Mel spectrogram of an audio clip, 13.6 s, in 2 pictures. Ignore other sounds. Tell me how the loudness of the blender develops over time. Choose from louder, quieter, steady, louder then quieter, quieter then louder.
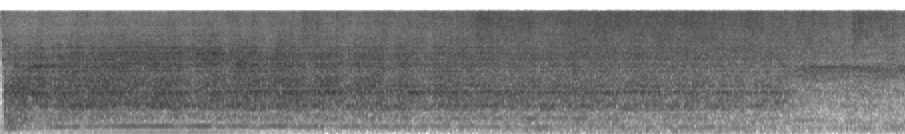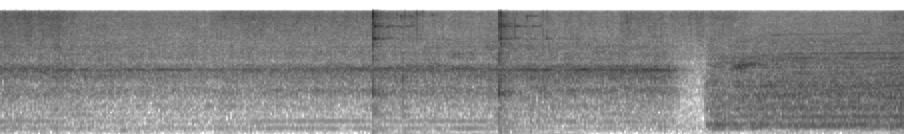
quieter then louder.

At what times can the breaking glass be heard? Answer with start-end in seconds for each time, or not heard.
9.6-10.9.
